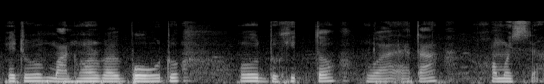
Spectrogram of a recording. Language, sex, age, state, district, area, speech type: Assamese, male, 18-30, Assam, Sonitpur, rural, spontaneous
